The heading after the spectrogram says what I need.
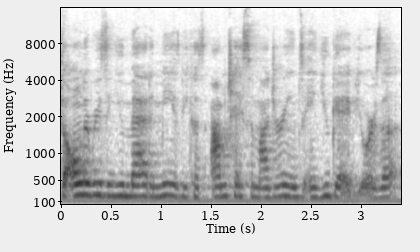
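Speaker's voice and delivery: usual speaking voice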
